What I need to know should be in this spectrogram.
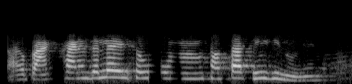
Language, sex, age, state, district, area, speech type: Odia, female, 30-45, Odisha, Dhenkanal, rural, conversation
